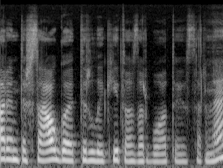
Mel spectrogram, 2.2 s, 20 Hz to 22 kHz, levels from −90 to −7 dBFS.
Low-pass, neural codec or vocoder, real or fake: 19.8 kHz; vocoder, 48 kHz, 128 mel bands, Vocos; fake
